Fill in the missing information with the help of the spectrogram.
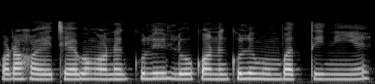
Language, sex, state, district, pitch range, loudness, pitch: Bengali, female, Tripura, West Tripura, 240-250 Hz, -16 LUFS, 245 Hz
